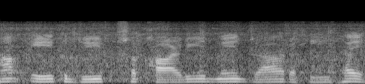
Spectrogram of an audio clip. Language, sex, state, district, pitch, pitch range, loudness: Hindi, male, Madhya Pradesh, Umaria, 125 Hz, 110-130 Hz, -17 LUFS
